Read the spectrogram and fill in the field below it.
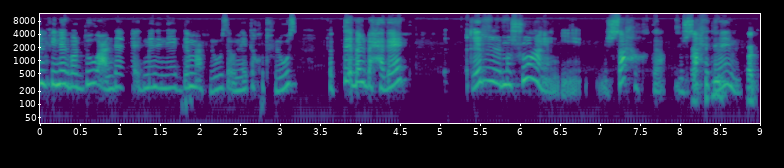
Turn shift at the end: Yes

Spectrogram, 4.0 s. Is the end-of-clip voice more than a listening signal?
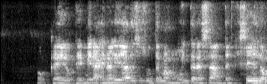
No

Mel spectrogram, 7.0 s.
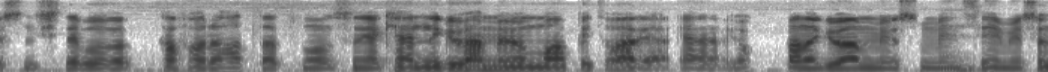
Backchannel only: Yes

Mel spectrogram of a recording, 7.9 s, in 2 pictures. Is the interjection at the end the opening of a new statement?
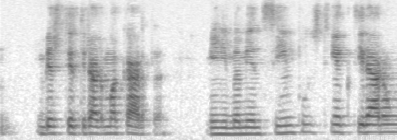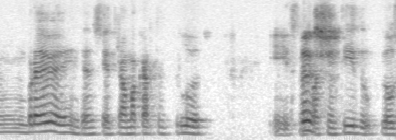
No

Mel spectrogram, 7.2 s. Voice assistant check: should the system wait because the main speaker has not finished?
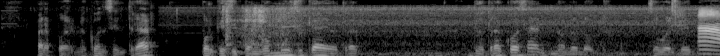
No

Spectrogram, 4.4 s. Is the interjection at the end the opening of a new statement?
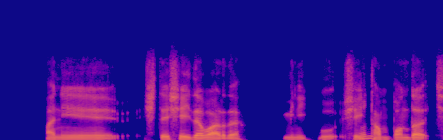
No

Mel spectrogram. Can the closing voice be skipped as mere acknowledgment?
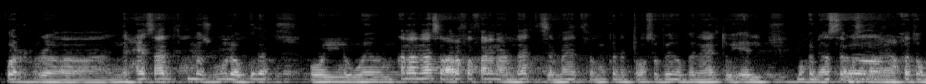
Yes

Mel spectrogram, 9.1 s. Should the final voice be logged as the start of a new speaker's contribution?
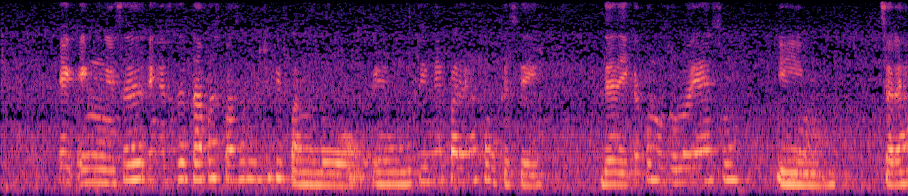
No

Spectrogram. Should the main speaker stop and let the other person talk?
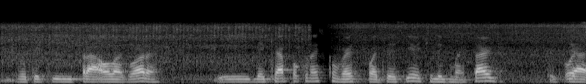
Yes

